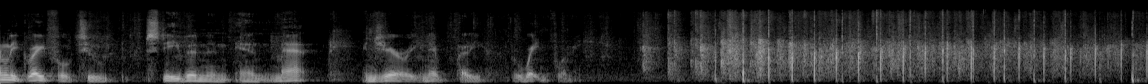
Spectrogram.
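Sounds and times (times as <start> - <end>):
speech: 0.0 - 6.0
applause at a press conference in Cannes: 6.4 - 11.4.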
